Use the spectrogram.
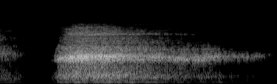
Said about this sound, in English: Take a deep breath. That helps me. Like when I'm about to get too frustrated, you know, literally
